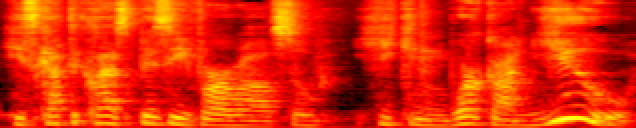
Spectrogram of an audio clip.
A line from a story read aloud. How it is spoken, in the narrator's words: Emily whispers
